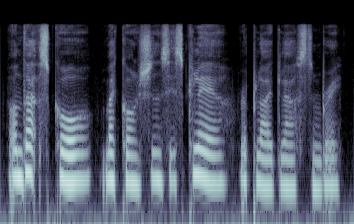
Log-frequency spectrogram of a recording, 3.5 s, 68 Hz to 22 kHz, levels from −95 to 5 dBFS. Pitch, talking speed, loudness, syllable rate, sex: 200 Hz, 150 wpm, -19 LUFS, 5.1 syllables/s, female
